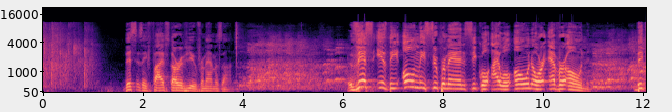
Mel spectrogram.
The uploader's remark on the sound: Live from Largo at the Coronet in Los Angeles.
